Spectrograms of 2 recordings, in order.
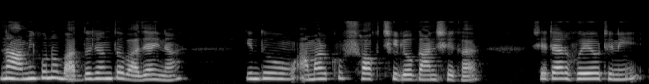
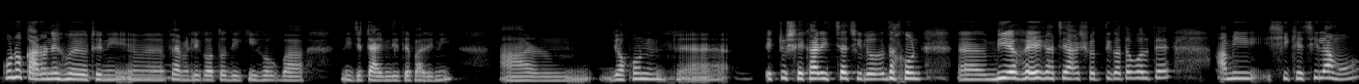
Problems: background sounds at intervals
